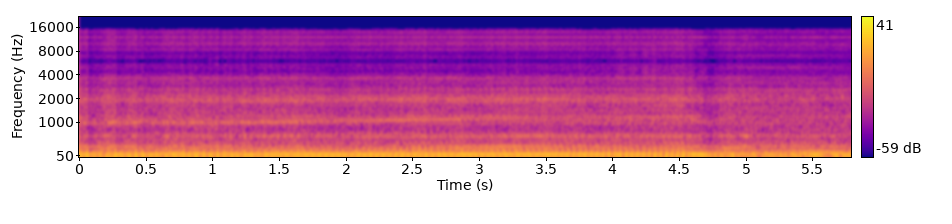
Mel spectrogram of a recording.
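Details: BMW R1200GS Adventure boxer twin with intermittent stalling, usually on hitting traffic after about 20 miles of fast A-road riding: low, slightly uneven idle that sags and stumbles; rough idle, cause not found.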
